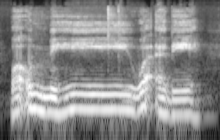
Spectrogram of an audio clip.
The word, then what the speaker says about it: وأمه وأبيه: وأمه وأبيه. We pronounce the ha as if it is followed by a ya that is extended or elongated for 2 units.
